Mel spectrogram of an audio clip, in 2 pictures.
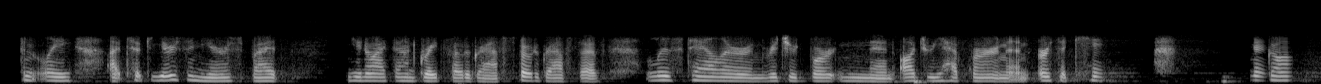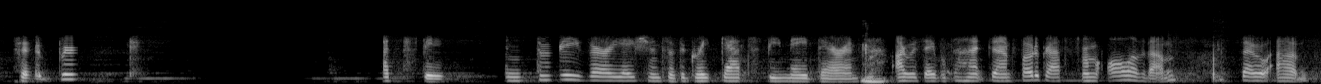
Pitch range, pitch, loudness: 155-195 Hz, 170 Hz, -26 LUFS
